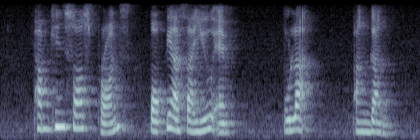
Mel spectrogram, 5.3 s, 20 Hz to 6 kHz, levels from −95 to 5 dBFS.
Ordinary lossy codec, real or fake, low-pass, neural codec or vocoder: none; fake; 5.4 kHz; vocoder, 22.05 kHz, 80 mel bands, WaveNeXt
